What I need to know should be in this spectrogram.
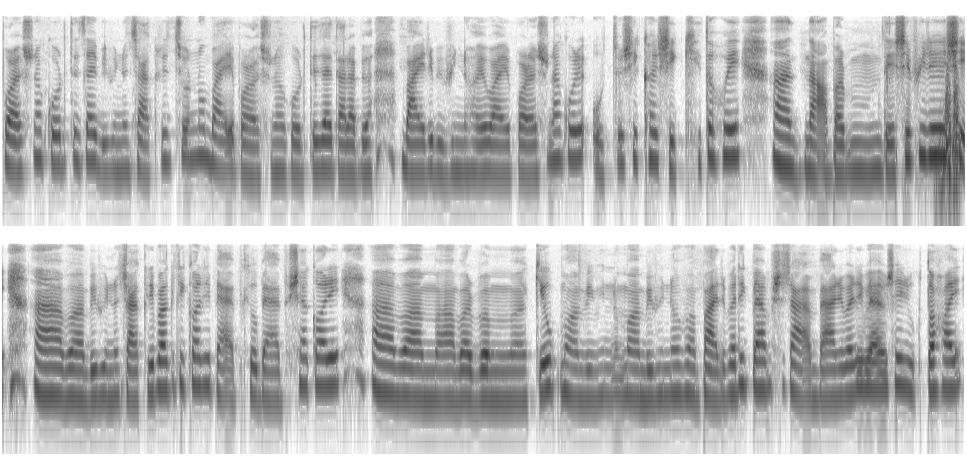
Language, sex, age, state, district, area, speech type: Bengali, female, 18-30, West Bengal, Jalpaiguri, rural, spontaneous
